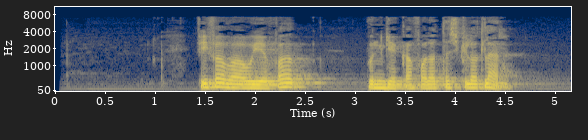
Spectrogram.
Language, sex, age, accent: Uzbek, male, 18-24, Qoraqalpog'iston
